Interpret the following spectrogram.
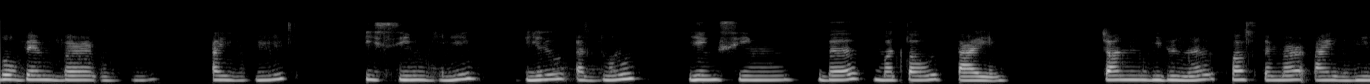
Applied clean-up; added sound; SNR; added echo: neural mask model DeepFilterNet 3.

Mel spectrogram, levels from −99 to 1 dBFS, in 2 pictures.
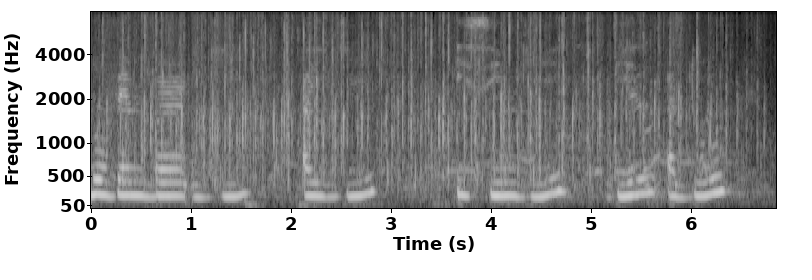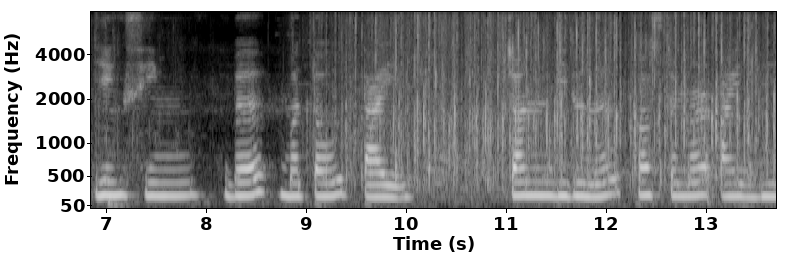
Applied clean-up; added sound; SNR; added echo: none; Applause / Crowd; 10 dB; reverberation time 0.4 s.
